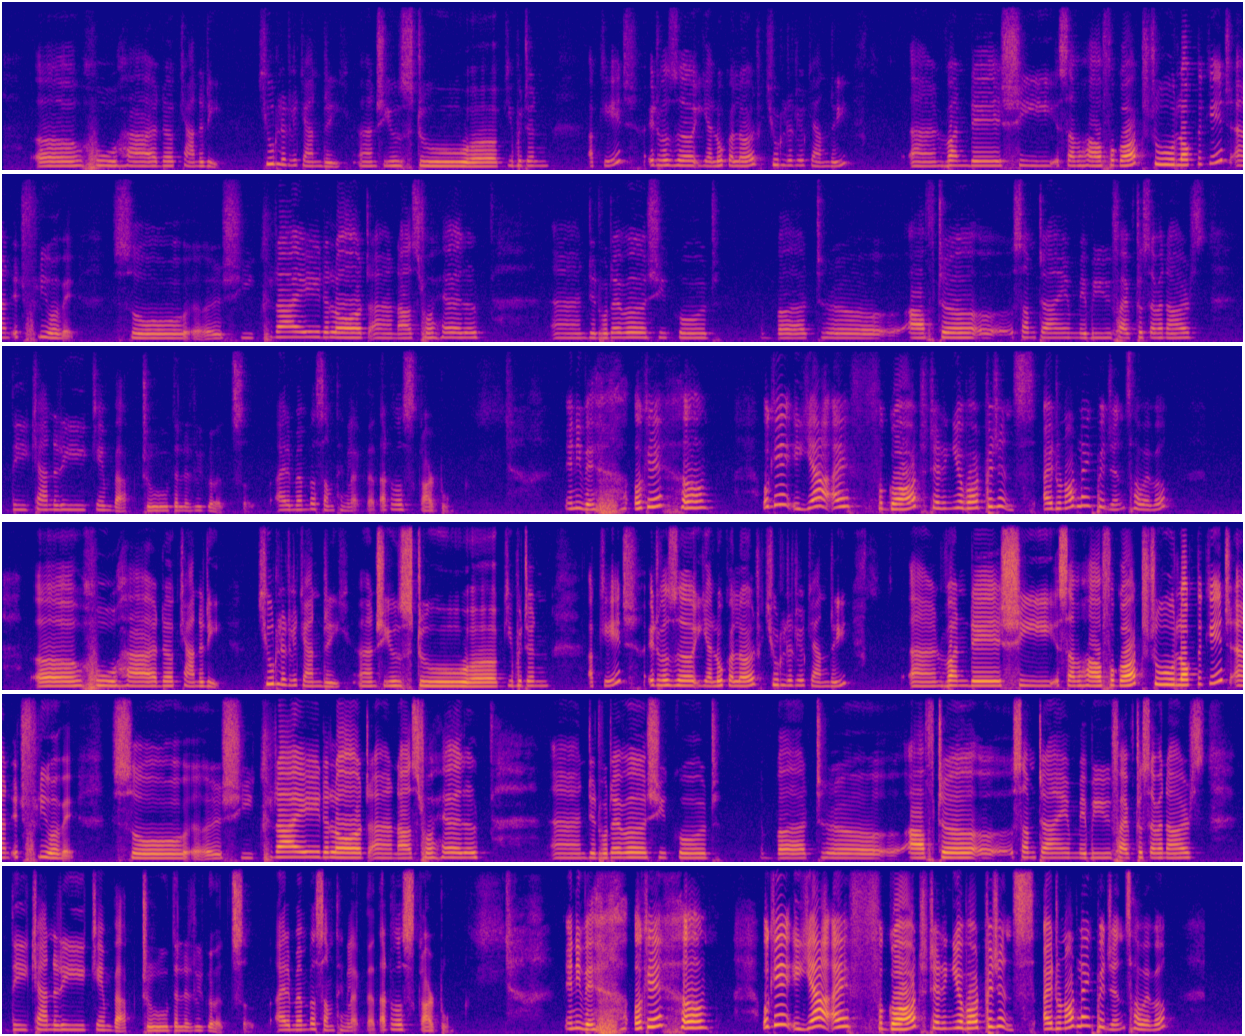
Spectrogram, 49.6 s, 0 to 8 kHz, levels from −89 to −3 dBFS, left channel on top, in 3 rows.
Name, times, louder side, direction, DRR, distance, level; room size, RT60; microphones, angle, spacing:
voice 1, 0.4-2.9 3.4-7.3 8.0-11.3 12.1-17.5 18.0-23.5 23.9-26.1 26.7-32.8 33.2-36.4 36.7-39.0 39.5-40.3 40.6-42.5 43.0-48.6, right 6 dB, 85° right, 0.6 m, -29 dB
24.5 x 9.7 x 2.9 m
head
